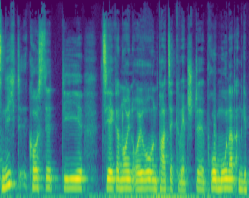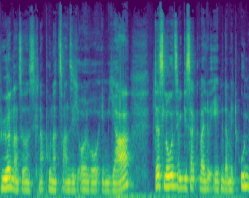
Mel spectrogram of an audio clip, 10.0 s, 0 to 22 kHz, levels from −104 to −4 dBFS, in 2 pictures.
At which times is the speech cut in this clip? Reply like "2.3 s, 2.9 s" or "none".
5.7 s, 8.5 s, 9.0 s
